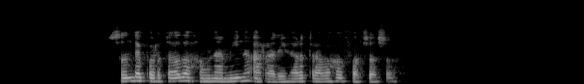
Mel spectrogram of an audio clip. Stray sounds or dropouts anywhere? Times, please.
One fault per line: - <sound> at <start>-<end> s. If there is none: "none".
none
